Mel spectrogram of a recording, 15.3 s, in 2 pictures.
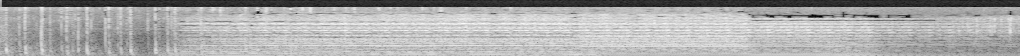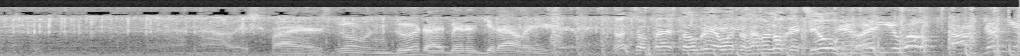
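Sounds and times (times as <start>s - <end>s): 
horses galloping hard on a ride to a house: 0.0s - 4.4s, 9.8s - 15.3s
loud steady wash of sound: 1.3s - 8.3s
speech: 10.5s - 15.3s.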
